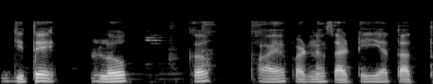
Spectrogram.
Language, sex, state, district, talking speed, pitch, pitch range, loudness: Marathi, male, Maharashtra, Pune, 85 wpm, 135 Hz, 125-150 Hz, -20 LUFS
